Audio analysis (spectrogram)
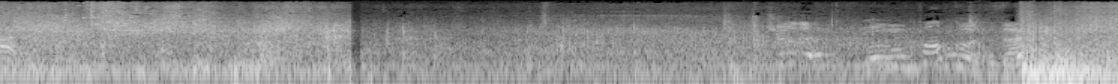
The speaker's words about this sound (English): Did you hear all the glass breaking? Yeah. So here, listen up closely.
